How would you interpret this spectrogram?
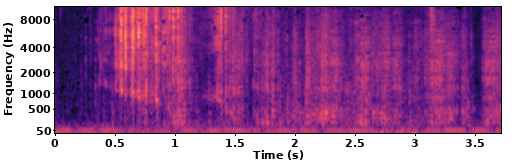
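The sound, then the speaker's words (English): A loud, crisp crunch as Canadian all-dressed potato chips are bitten, followed by a string of softer crackling chews that fade into steady munching. No one speaks. “We'll do a chip cheers. This is the Canadian chip cheers. All-dressed.”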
